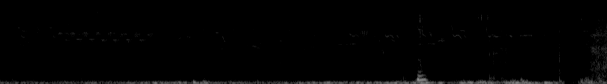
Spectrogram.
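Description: Small birds chirping in a run of short, high notes over a low, steady rumble. The sound drops out for a moment near the end.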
